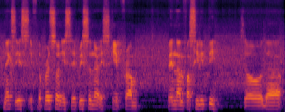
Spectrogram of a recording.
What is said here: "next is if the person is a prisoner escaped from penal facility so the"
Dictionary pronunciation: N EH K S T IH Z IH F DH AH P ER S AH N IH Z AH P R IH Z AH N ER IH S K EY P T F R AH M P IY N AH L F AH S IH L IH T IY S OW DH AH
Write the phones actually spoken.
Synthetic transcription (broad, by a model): N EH K S T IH S IH F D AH P ER S AH N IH S AH P R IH S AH N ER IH S K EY P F R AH M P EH N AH L F AH S IH L IH T IY S OW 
